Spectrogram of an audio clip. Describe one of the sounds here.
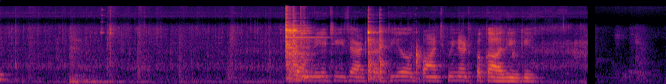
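Thick sauce bubbles and pops gently in a pot.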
